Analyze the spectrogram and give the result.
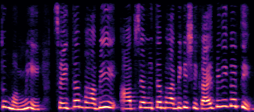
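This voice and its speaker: A caring young daughter, put on by a woman narrator, anxious and eager to help. She asks questions with rising concern. Her voice is bright and high. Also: lively intonation, moderate pace.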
